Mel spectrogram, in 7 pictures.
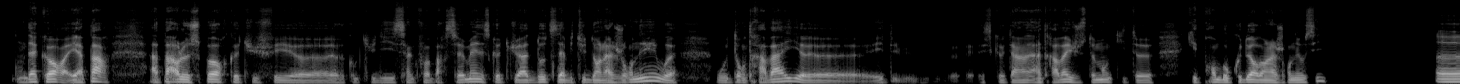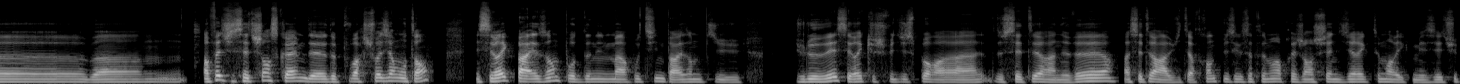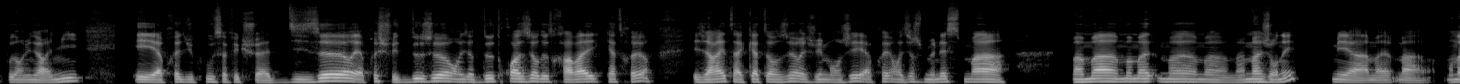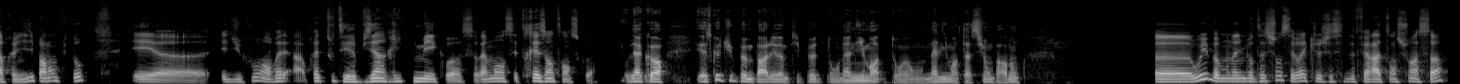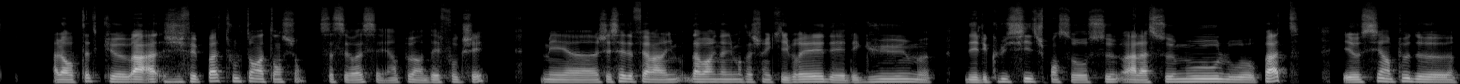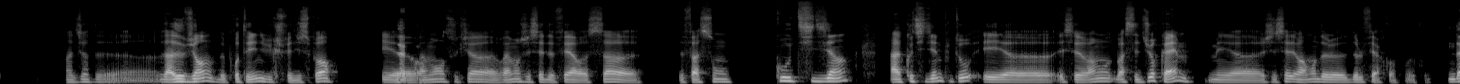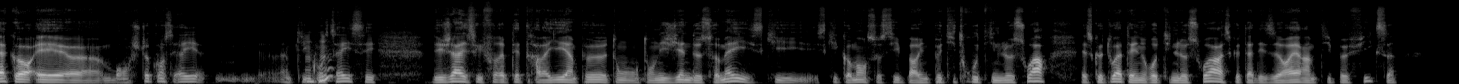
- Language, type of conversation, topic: French, advice, Pourquoi suis-je constamment fatigué, même après une longue nuit de sommeil ?
- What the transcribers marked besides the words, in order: drawn out: "Heu"; tapping; stressed: "quotidien"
